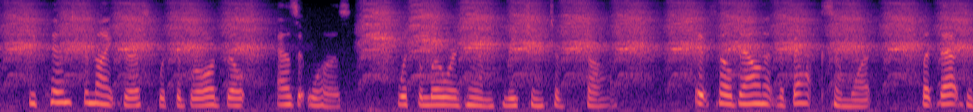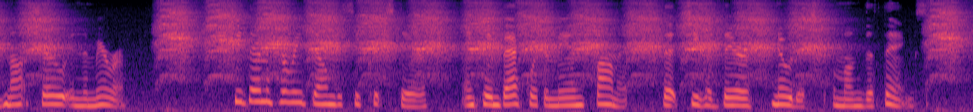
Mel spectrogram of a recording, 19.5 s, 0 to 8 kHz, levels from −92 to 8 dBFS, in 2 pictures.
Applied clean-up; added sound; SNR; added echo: none; Bird; 2 dB; none.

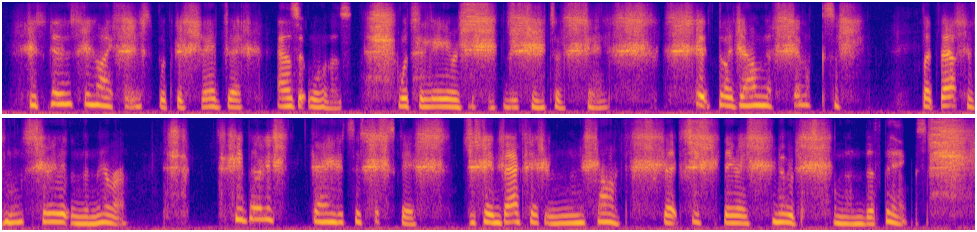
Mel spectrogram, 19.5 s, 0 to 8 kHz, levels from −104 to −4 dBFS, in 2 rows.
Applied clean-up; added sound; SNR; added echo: neural diffusion model UNIVERSE++.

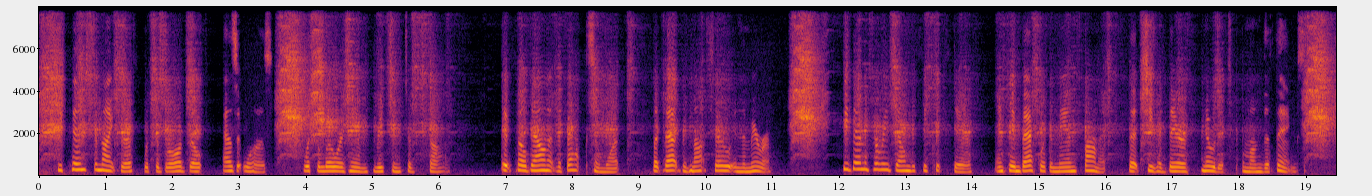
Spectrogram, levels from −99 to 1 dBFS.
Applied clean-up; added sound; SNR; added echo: neural mask model RNNoise.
